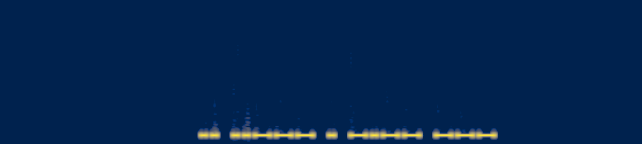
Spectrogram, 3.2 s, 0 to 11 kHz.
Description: Morse code, heard as a keyed tone, about 46 wpm, 700 Hz. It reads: I2EYO
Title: DXCC-100 Call Signs - 5 Characters - 45wpm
